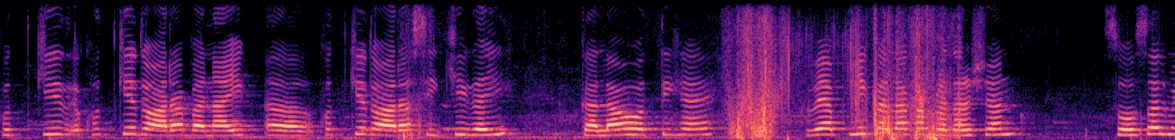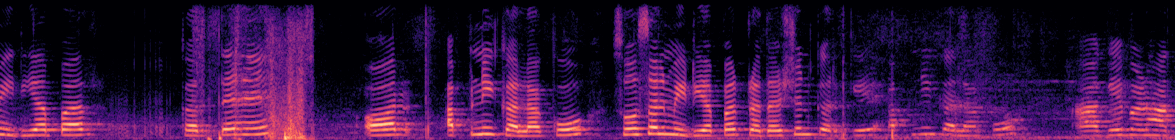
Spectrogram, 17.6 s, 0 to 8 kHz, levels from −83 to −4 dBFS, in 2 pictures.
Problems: constant background noise, continuous background conversations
